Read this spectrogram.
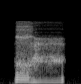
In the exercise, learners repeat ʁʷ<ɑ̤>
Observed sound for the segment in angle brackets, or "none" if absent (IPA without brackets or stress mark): ɑ̤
